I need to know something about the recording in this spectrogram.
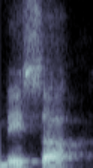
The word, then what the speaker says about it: Mesa: martin willis and we are on location in mesa that's how you say it right yes you're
